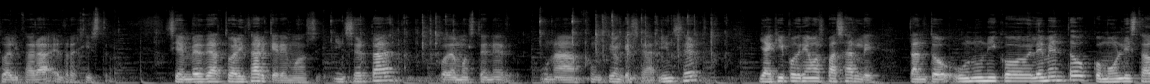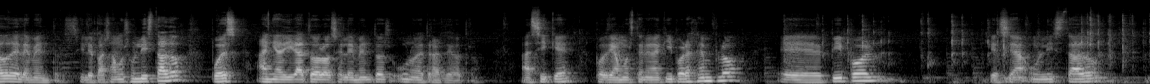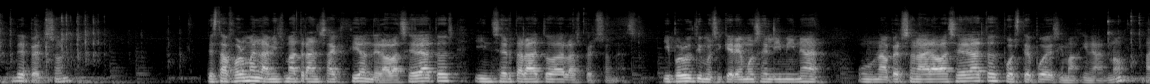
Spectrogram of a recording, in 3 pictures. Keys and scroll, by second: 5.4 Return, 24.6 Escape.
